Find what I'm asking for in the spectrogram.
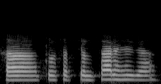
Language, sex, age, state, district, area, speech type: Hindi, female, 60+, Uttar Pradesh, Sitapur, rural, conversation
